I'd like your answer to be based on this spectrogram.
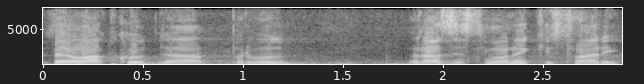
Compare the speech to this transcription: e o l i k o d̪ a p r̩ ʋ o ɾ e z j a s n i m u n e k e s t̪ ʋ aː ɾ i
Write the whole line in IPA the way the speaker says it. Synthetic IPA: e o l a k o d̪ a p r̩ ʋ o ɾ a z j a s n i m o n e k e s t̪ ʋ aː ɾ i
